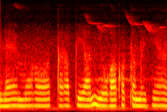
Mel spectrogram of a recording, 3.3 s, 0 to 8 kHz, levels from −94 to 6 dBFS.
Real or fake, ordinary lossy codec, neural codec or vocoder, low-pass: real; none; none; 7.2 kHz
